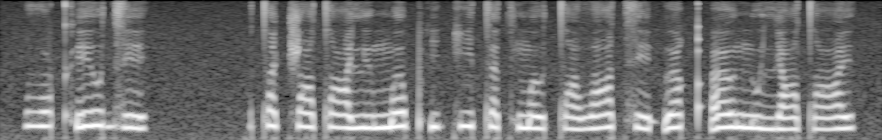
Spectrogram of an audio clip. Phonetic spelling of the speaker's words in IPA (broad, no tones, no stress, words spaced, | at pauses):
ðˤukʼeʊ̯d͡ze | tˤɯt͡ʃotˤaʊ̯ lʲomʌpʼi kitat͡smʌʊ̯ taðˤɛ t͡seʔɯ qʼɯʊ̯nu lʲetˤɛɪ̯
